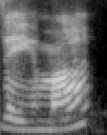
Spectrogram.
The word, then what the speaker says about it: Zema: butcher your name but zima or zema how do you say your name i just wanted you to introduce yourself and like what are you doing post-graduation okay so uh my name is zema um i was in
